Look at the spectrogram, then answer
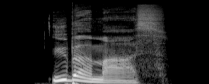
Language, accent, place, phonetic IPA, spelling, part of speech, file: German, Germany, Berlin, [ˈyːbɐˌmaːs], Übermaß, noun, De-Übermaß.ogg
- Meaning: 1. excess 2. overkill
